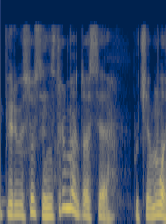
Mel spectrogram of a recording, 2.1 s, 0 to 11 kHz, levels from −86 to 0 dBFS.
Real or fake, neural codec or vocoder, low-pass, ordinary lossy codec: fake; codec, 16 kHz, 6 kbps, DAC; 7.2 kHz; Opus, 64 kbps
